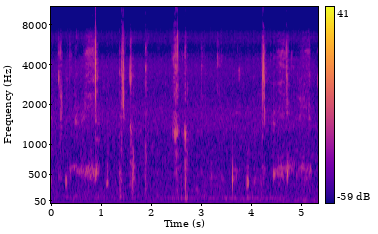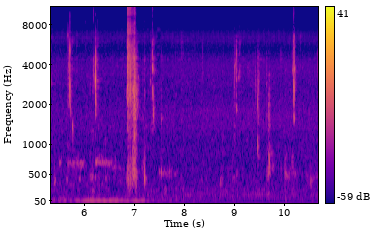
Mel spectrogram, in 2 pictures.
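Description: Close-up chewing of a mouthful of rice and curry: short mouth clicks and smacks at irregular intervals, the loudest about seven seconds in.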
